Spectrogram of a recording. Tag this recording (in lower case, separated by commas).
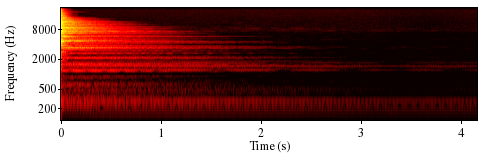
music, percussion, crash cymbal, musical instrument, cymbal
